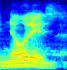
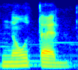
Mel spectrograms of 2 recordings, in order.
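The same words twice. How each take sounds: First: The last syllable has an 'ih' vowel. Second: The last syllable has an 'eh' vowel. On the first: The speaker calls it right. "the sound should be id" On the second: The speaker calls it wrong. "most of us would pronounce that as eh"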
